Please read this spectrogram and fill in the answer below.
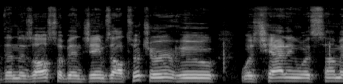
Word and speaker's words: Altucher: Altucher.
